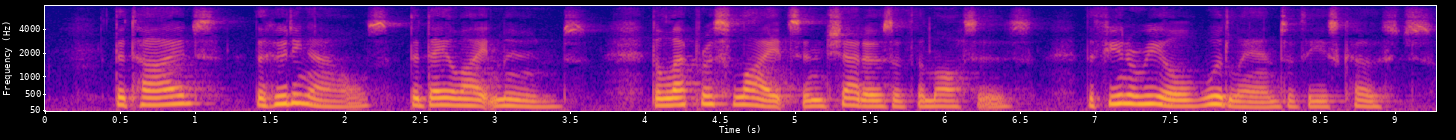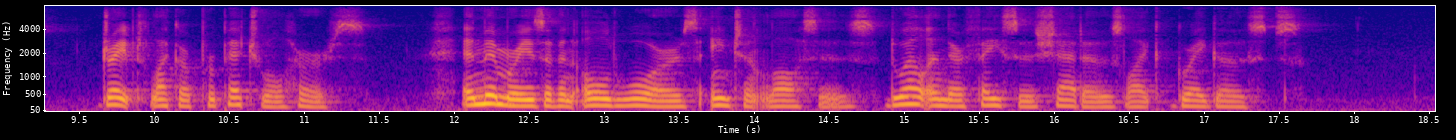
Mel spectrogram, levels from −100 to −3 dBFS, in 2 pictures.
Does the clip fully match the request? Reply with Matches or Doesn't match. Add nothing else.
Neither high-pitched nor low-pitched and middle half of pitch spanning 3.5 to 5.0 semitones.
Matches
